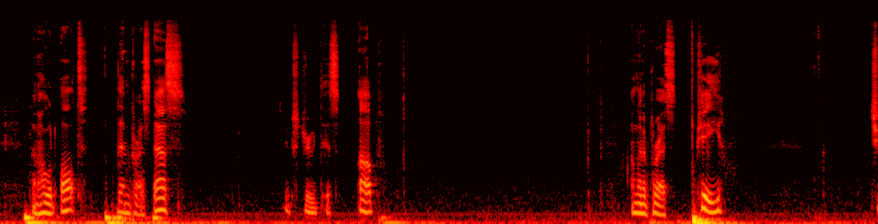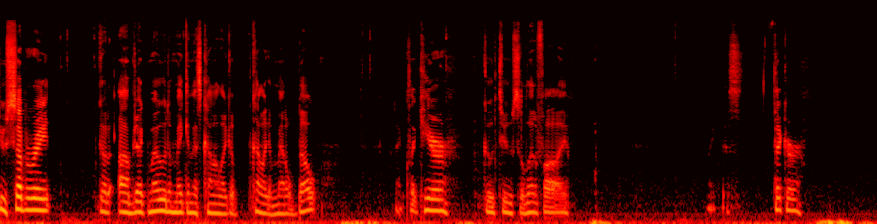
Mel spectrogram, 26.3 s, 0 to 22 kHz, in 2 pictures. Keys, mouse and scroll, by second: 1.5 alt+s, 5.4 shift+click, 6.0 middle click, 12.2 click, 12.2 click, 14.0 click, 14.2 click, 14.5 click, 14.6 click, 15.9 click, 16.1 click, 18.6 click, 18.7 click, 19.7 click, 19.8 click, 20.5 middle click, 23.2 click.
